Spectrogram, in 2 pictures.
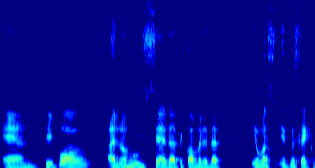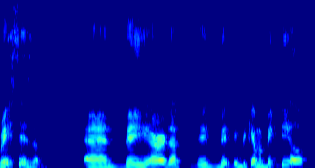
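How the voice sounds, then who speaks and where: A man's voice: moderate pace, low-quality recording. A man from the Philippines, speaking English as a second language, recounting his day in a rambling video diary with many fillers and restarts. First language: Tagalog. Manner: rambling, many fillers and restarts, rises in pitch when opinionated. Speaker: video diarist. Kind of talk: casual personal video diary.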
